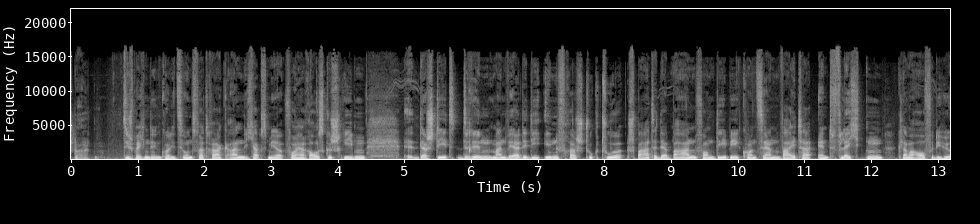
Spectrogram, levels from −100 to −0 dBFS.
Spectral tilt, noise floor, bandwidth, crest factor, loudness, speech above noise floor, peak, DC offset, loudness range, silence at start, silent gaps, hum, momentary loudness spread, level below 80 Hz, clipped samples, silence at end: -7 dB/octave; -43 dBFS; 16.5 kHz; 14 dB; -21 LUFS; 24 dB; -6 dBFS; under 0.1%; 1 LU; 0 s; none; none; 6 LU; -48 dBFS; under 0.1%; 0 s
